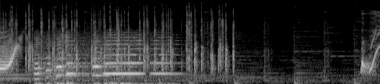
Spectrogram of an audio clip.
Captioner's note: audience cheering; horns blaring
